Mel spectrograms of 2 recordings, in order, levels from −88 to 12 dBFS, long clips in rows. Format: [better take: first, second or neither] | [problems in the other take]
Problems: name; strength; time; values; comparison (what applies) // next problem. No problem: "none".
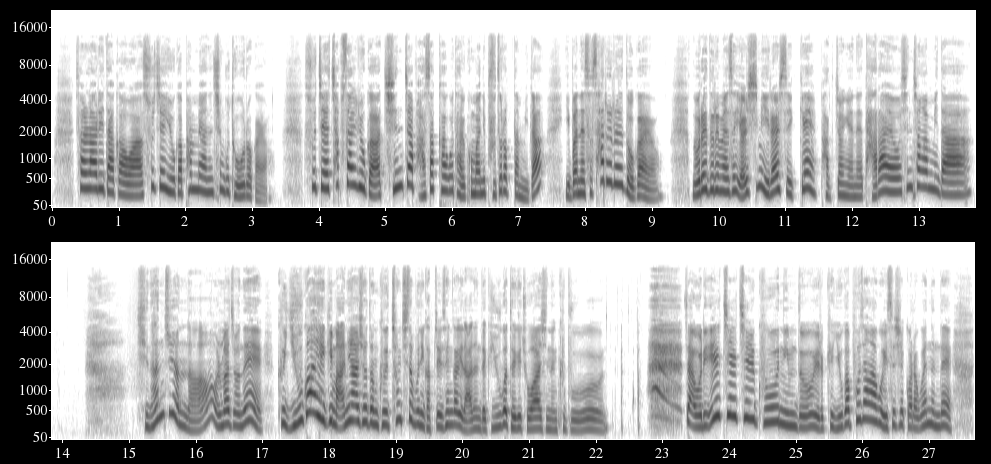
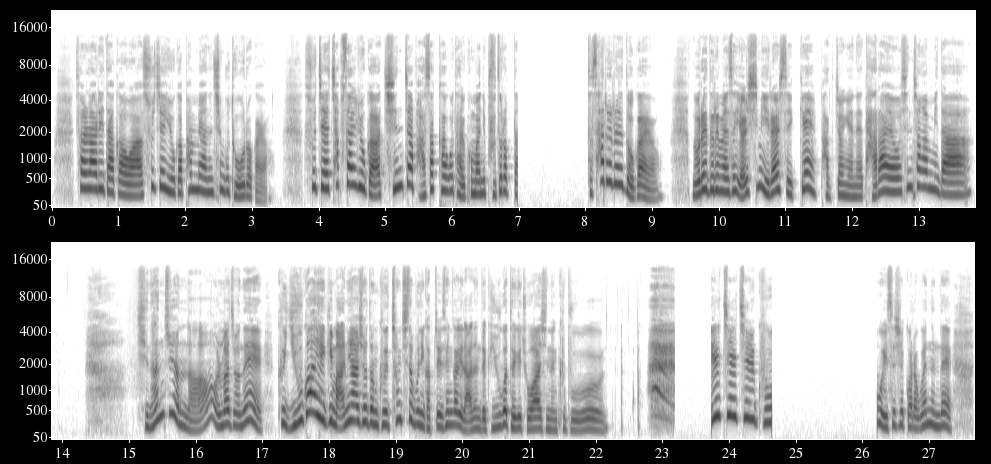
first | audio cutting out; at 7 s for 1 s, at 23 s for 0.5 s and at 25 s for 1.5 s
